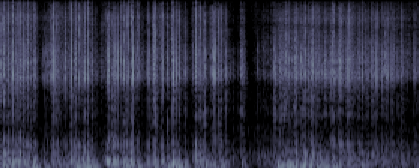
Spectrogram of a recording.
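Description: Long nails scratch across the grid of a flat, black, iridescent plastic diamond mesh sheet. A dense, bright, rattling scratch texture runs almost continuously, with a brief quiet gap about halfway through before the scratching resumes.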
